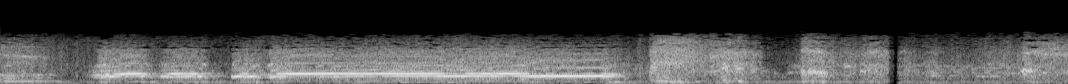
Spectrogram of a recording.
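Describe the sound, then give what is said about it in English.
A voice blows through cupped hands, thumbs crooked together and lips pressed against the second joint of the thumb, to imitate a Western Pacific train whistle: a steady, hooting mid-pitched tone held for about five seconds with slight wavering, then breathy noise and murmuring afterward. “Press the lips firmly against the second joint of your thumb. Yeah. And then in this manner, you blow, like this.”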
